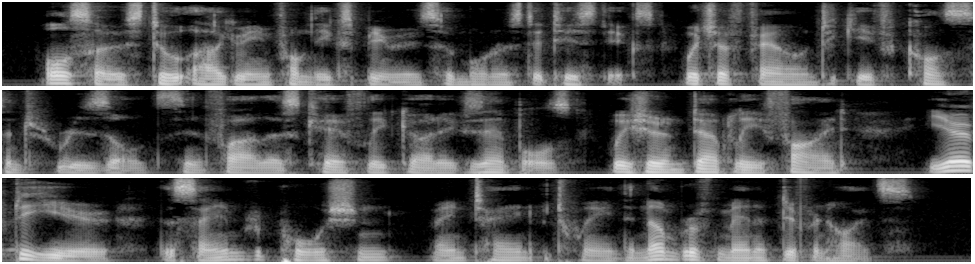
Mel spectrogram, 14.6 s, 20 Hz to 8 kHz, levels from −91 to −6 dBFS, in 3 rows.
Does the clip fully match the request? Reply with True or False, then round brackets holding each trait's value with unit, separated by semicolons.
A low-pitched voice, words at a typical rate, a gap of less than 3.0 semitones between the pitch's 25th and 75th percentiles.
True (95 Hz; 170 wpm; 2.6 semitones)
